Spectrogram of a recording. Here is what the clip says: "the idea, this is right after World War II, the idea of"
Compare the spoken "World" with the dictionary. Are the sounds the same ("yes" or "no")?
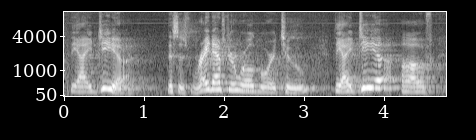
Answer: yes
